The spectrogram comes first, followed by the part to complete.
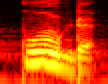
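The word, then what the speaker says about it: could: হসুকার সাউন্ড দেবে next আমরা জানি এল এর পরে ডি থাকলে এল সাইলেন্ট সো এখানে এল এর উচ্চারণ হবে না কারণ এখানে এল সাইলেন্ট তাহলে এর উচ্চারণ কি দাড়ালো কুড একে আমরা কেউ কাউড বা ক্লাউড এরকম উচ্চারণ করবো না।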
